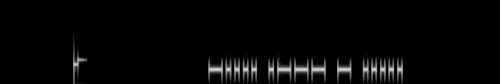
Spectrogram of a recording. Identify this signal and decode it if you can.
Morse code, heard as a keyed tone, about 27 wpm, 700 Hz. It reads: 6JT5
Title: Four Challenging Letter-Number Combinations 28wpm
